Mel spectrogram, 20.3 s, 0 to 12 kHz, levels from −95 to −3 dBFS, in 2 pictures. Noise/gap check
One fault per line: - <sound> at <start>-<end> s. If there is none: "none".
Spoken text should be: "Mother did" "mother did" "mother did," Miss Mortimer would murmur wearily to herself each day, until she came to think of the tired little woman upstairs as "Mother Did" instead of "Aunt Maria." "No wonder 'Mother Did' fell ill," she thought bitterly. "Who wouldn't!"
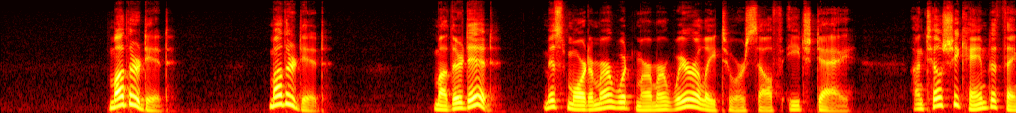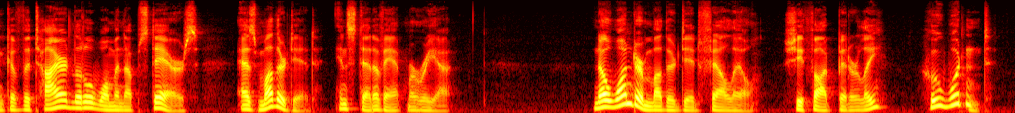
none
